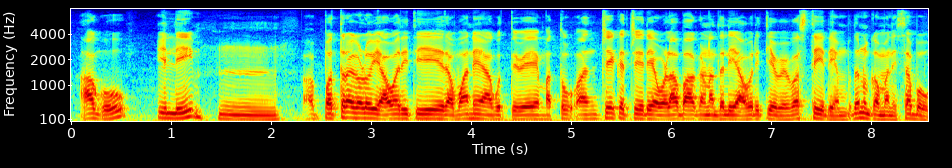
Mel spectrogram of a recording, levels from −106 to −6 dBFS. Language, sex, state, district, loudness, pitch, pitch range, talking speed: Kannada, male, Karnataka, Dharwad, -14 LUFS, 115 Hz, 105-120 Hz, 135 wpm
